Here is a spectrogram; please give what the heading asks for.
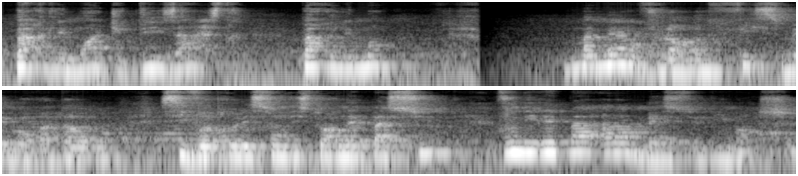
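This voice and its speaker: Young guy reciting a poem like a hammy stage actor, really slow, roomy noisy recording. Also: high-pitched. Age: teens to young adult. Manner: theatrical, hammy stage-actor delivery, deliberate. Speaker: student reciting in a reading contest. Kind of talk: declaimed poetry recitation. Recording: roomy, distant mic, clear background noise.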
